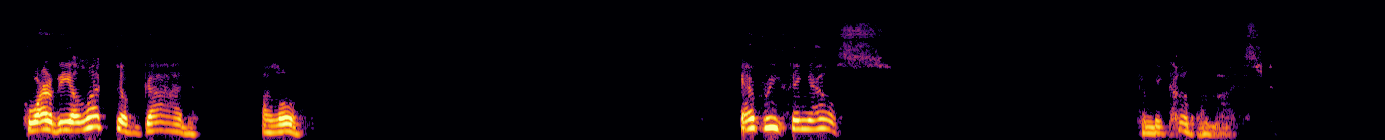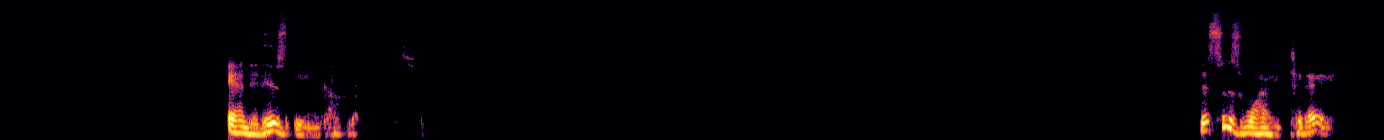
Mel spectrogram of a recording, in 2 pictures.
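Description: An elderly man speaks calmly in short bursts with long pauses, heard through an online call.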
